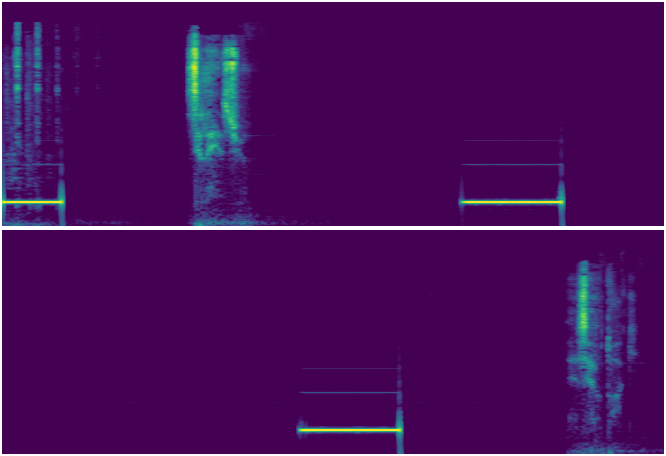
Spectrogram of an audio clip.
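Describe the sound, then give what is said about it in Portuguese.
Telephone ringing tone during a call to a radio listener for a prize: three steady, even mid-pitched tones about five seconds apart, with brief soft rustling noises in the gaps. “Vamos lá. Vamos ligar pro nosso ouvinte.”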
